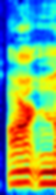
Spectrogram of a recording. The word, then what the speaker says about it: Ironton: Well, Omope was born and raised in the River City of Ironton, Ohio, more correctly pronounced in the proper dialect, Arnton, Ohio.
